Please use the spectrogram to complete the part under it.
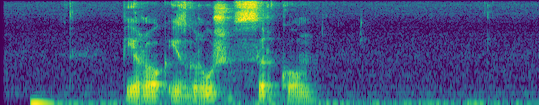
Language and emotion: Russian, neutral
